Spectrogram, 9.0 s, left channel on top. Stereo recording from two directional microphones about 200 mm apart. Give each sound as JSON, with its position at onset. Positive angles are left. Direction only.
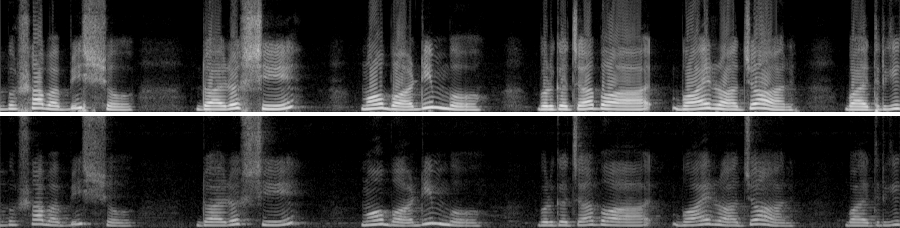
{"t": 0.1, "sound": "a woman's voice", "side_deg": 40}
